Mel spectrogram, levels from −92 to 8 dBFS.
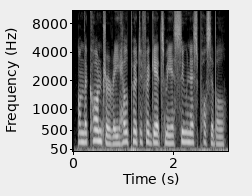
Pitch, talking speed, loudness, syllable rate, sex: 205 Hz, 230 wpm, -16 LUFS, 5.8 syllables/s, female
